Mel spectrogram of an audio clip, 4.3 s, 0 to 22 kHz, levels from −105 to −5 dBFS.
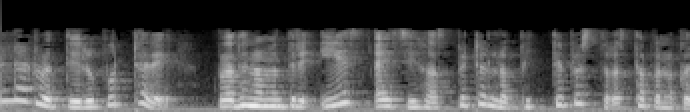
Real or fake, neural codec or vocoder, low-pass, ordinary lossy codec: real; none; 7.2 kHz; none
